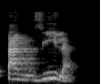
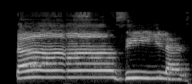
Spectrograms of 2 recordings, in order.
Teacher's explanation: nun sukun ketemu zai itu adalah ikhfa, jadi nunnya harus samar, gak boleh tanzila, tapi ditahan.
